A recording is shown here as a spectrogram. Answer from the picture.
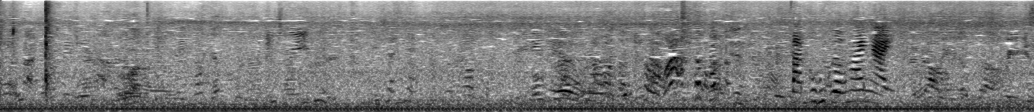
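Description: A boat's engine running with a steady low drone, with people talking in the background, the voices louder in the second half.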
